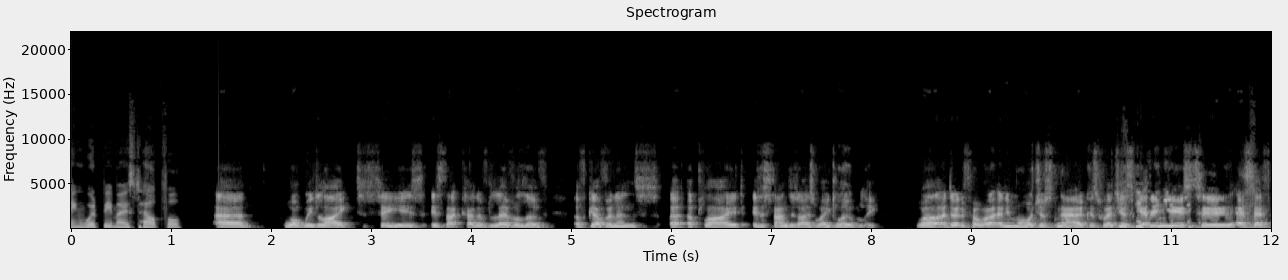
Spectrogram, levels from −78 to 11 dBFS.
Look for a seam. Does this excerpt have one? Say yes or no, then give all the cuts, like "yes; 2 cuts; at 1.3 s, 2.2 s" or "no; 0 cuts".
yes; 2 cuts; at 1.4 s, 8.3 s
